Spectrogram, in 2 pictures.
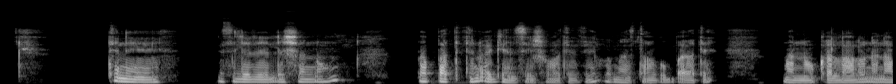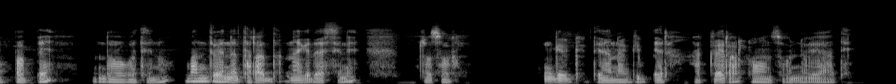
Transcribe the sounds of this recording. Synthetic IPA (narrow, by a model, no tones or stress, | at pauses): t̪ɪn | mɪsɪlɛleːlɛʃːɐnːɔhʊn | b̥ɐbːɐt̪ʼːɪ̥t̪ɪnɔɛɡɛnsḛʃʊwɐ̰t̪ɛt̪ɛwɔmɐst̪ɐwɡʊbːɐ̰ʔɐt̪ɛ | mɐnːɔkʼɐlːaːlɔnɛnɐbːɐbːɛ | d̪oːɡɔt̪ʰɪnɔbɐnd̪ɪwɛ̰nːɛt̪ʰɐɾʔɐ̰d̪ɐnnɐɡɪd̪ɐɪsːɪnɛ | ɾɔsɔ | ɡɪɾɡɪd̪ɪjɐnɐɡɪbːeɾɐhɐkːɐjɪɾʔɐ̰lo̰ːnso̰nːɛ̰w̰ja̰ːt̪ɛ̥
